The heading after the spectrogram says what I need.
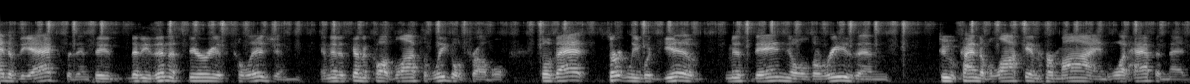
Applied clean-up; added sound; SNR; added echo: none; Breathing; 7 dB; none.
